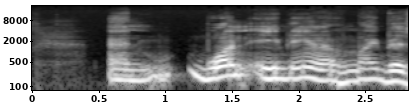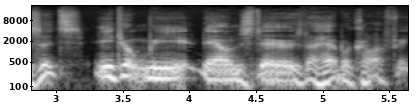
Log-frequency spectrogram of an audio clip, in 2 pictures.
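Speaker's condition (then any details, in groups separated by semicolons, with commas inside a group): Cerebral palsy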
